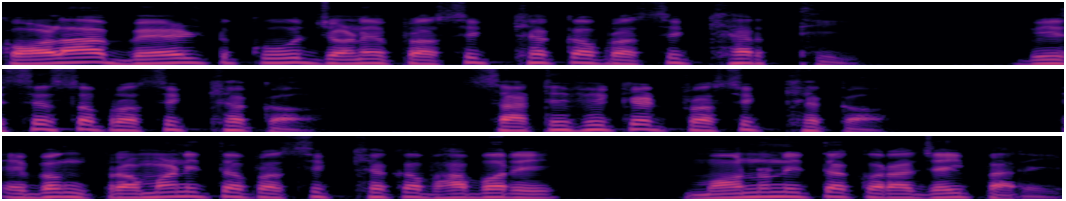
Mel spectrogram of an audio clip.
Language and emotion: Odia, neutral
